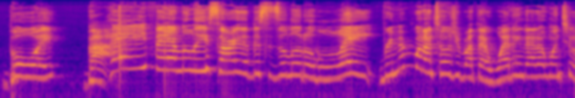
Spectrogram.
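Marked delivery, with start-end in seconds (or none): none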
